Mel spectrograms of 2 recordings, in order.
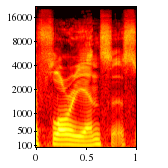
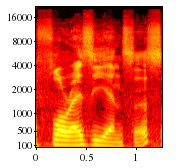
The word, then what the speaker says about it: floresiensis: physicists something like that there's homo floriensis or floriensis yeah yeah floresiensis I think it's pronounced which is those are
